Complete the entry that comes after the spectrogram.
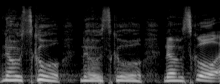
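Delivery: lightly voiced toddler begging not to go; toddler refusing school. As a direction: mimic a two-year-old wailing no school. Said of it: "and he's like".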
